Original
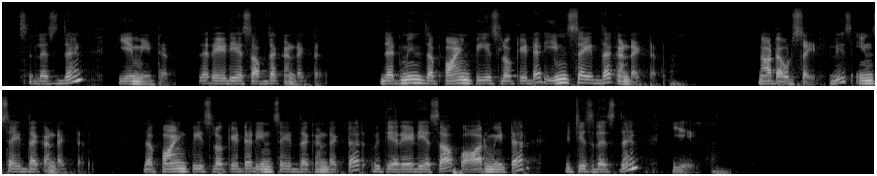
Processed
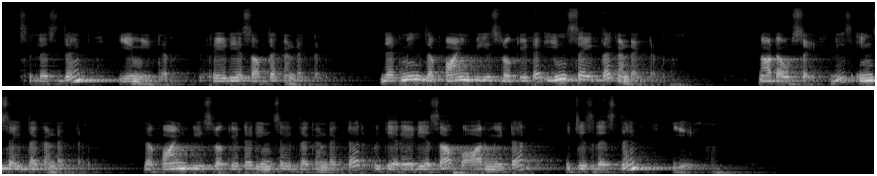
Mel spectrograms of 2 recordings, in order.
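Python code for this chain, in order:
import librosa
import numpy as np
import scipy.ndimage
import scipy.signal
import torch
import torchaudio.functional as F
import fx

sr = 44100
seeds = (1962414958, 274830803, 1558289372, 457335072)

y = fx.curve_eq(x, sr, hz=(100.0, 150.0, 250.0, 410.0, 820.0, 1300.0, 2000.0, 3200.0, 8200.0, 14000.0), db=(0, -23, 5, 7, -3, 9, -28, 7, -11, 0))
y = fx.over_compress(y, sr, threshold_db=-36.0, ratio=-0.5, at=(1.62, 2.12))
y = fx.rev_fdn(y, sr, rt60_s=1.0, lf_ratio=1.4, hf_ratio=0.4, size_ms=22.0, drr_db=10.5)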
